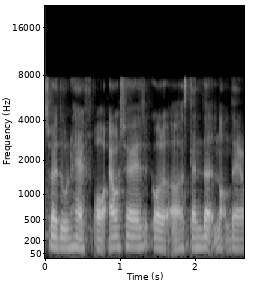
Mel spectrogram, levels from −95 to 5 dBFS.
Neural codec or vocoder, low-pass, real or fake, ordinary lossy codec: codec, 16 kHz, 8 kbps, FunCodec, trained on Chinese and English, 25 frames a second; none; fake; none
